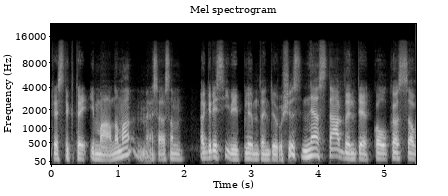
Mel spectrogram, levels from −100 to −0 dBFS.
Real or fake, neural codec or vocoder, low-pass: fake; autoencoder, 48 kHz, 32 numbers a frame, DAC-VAE, trained on Japanese speech; 14.4 kHz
